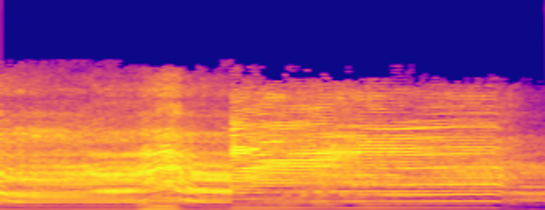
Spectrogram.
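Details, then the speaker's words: Turbocharged RC car engine: high buzzy note sags and recovers, then dies; sounded boggy, owner suspects too rich and plans to lean the fuel; transmission also suspected burnt, not shifting. "that sounded a little boggy if I'm not mistaken so let's take a little more fuel out of it"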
